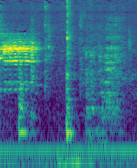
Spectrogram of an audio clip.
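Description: A sheep bleats in short, nasal bursts as it is hit, two quick cries followed by a longer wavering one, clear over a steady low background hum, with no talking.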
